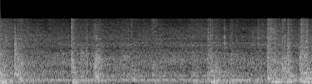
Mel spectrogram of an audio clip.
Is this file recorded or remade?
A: remade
